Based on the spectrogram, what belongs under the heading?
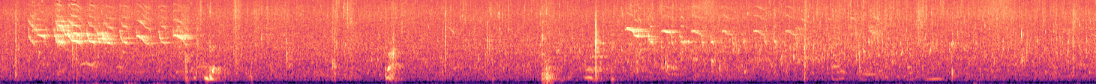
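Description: Near silence with faint bird chirping, a quick run of high chirps about a second in and another around eight seconds, and a few soft thumps in between.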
